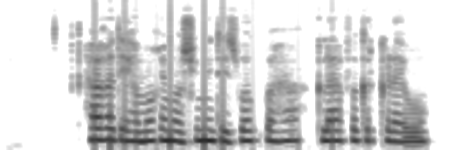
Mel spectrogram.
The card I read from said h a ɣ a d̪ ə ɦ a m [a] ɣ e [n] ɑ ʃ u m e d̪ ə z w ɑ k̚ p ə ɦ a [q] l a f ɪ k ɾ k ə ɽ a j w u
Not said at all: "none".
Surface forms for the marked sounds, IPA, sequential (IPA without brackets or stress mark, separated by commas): ɑ, m, k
